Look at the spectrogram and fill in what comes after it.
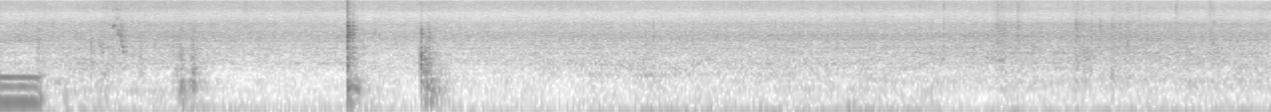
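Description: Winged beans and bean sprouts sizzling steadily as they stir-fry in an aluminium wok. A few sharp knocks from the spatula against the wok come in the first three seconds.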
